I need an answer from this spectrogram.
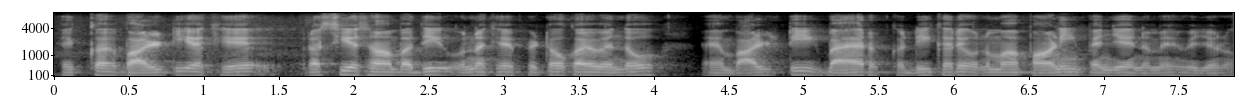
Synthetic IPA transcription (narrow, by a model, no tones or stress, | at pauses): ɦɪkʊ̆baːlʈijəkʰeːɾɐsiəsãɓɐd̪ʱiʊ̰nə̆kʰeːpʰɪʈʰokɐjoʋẽːn̆d̪o | ɛ̃ːbaːlʈiɓaːɦɪɾkɐɖʱikɐɾeʊnəmãpaːɽ̃ipɐ̃ɦɪ̃ɲd͡ʑeɪnəmḛ̃ʋɪʄʱəɽ̃o̰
